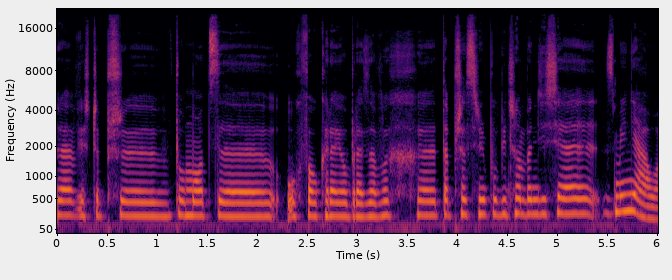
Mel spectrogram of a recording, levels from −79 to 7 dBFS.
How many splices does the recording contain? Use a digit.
0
